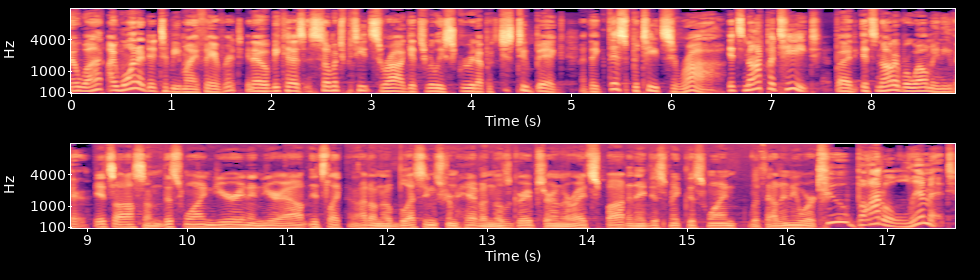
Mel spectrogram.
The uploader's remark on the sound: To Alta Colina Winery in Paso Robles, CA. This week’s show was recorded inside two of the trailers as well as the Alta Colina barrel room.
